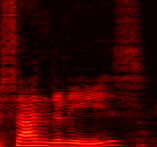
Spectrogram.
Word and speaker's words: Saint Denis: I was riding back to Saint Denis. And, rhymes with penis.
